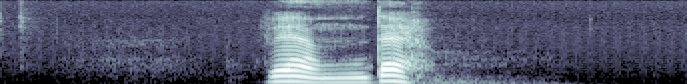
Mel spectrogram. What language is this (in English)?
Swedish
